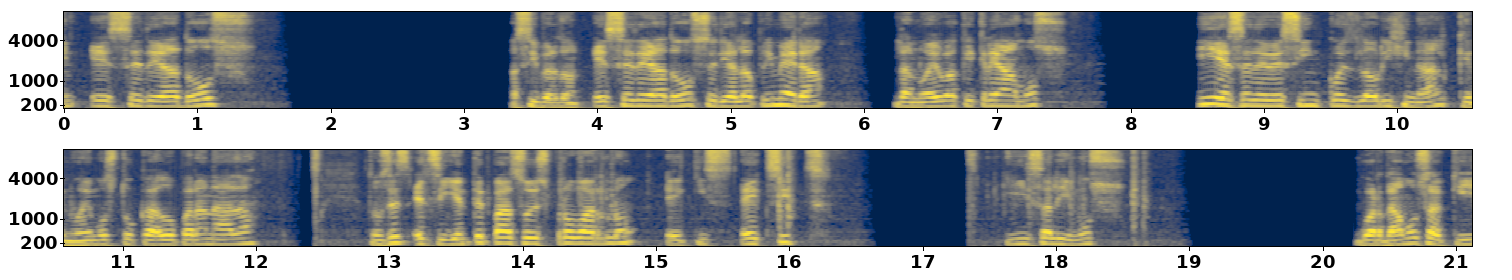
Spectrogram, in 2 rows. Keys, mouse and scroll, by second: 0.0-2.4 drag, 3.5-4.5 drag, 5.0-7.9 drag, 8.6-11.4 drag, 11.6-12.6 drag, 13.7-15.0 typing, 15.8 Return, 17.4-18.5 typing.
